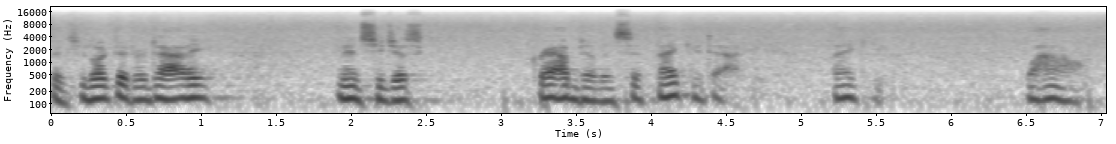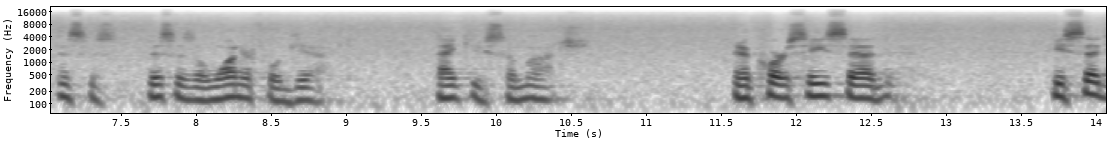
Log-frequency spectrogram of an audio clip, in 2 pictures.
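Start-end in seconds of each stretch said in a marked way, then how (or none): 4.0-10.6 soft, half-whispered thank you, voice dropping away; a daughter quietly overwhelmed by her father's gift; hushed grateful thanks. Acted. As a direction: breathe the thanks out, overcome by the gift.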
